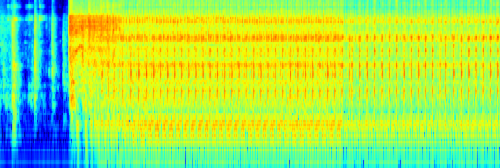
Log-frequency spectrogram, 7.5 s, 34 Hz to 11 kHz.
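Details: AF18E two-stroke engine swapped into an AF09 scooter, start-up after fitting a new part with fuel visible inside it: a few cranks, then it catches and settles into a steady, even popping run; healthy.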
